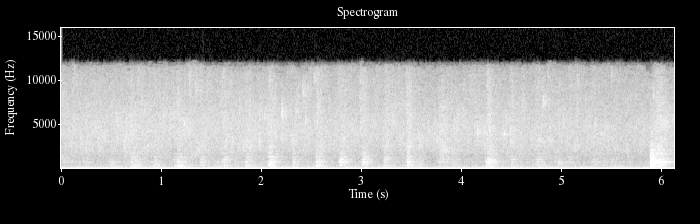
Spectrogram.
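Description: Smashed, roughly chopped garlic cloves sizzle in a soup pot along with onions, a steady low frying crackle with scattered pops and a sharper burst near the end, no voices.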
